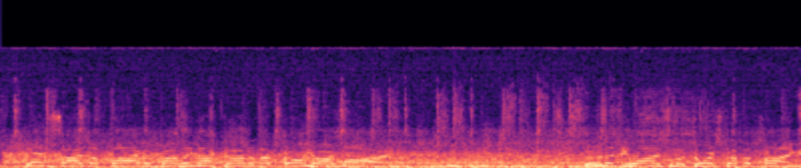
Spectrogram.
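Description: Background music with held notes and sliding pitches, mixed with voices.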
